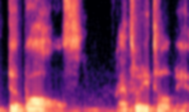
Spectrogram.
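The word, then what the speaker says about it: Daboll: uh in case you're curious it's it's not pronounced dable it's the balls that's what he told me it's it's the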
